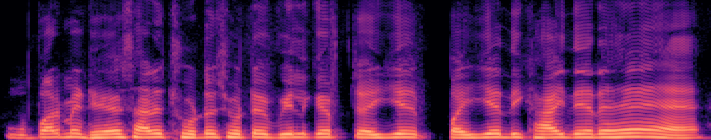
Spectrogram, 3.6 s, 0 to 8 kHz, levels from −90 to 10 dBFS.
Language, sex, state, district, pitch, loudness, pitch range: Hindi, male, Jharkhand, Garhwa, 185 Hz, -11 LUFS, 175-190 Hz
